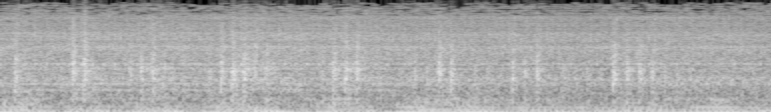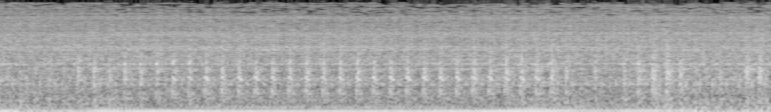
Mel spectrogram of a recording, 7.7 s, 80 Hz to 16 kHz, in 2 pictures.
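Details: Renault 25 engine running with a sharp, regular knock that keeps time with engine speed; the owner asks what is knocking, source not yet identified.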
